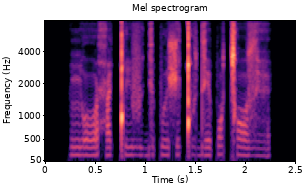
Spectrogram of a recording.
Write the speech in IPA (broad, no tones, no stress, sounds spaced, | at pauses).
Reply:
ɲ oː ħ ɛ ǃ i v i ɡ e p ɯ ʃ e ǃ ṳ d e p ɔ ǀ ɔ z ɛ̤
